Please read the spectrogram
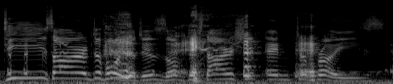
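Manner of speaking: slow, grand captain's address; hammed-up Picard opening speech. Mocking the captain's daily intercom speech, slow and grand. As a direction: stretch it out like a pompous broadcast.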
